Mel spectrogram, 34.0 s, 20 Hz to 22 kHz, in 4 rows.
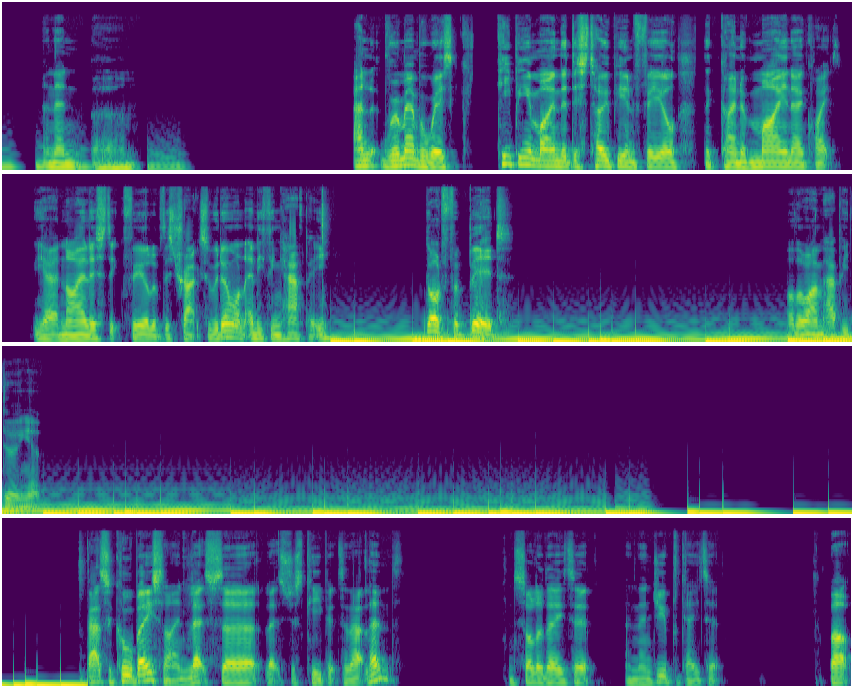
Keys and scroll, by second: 0.0 space, 11.8 space.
